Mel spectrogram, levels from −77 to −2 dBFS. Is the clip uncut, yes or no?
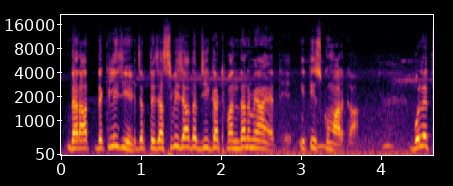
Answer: no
